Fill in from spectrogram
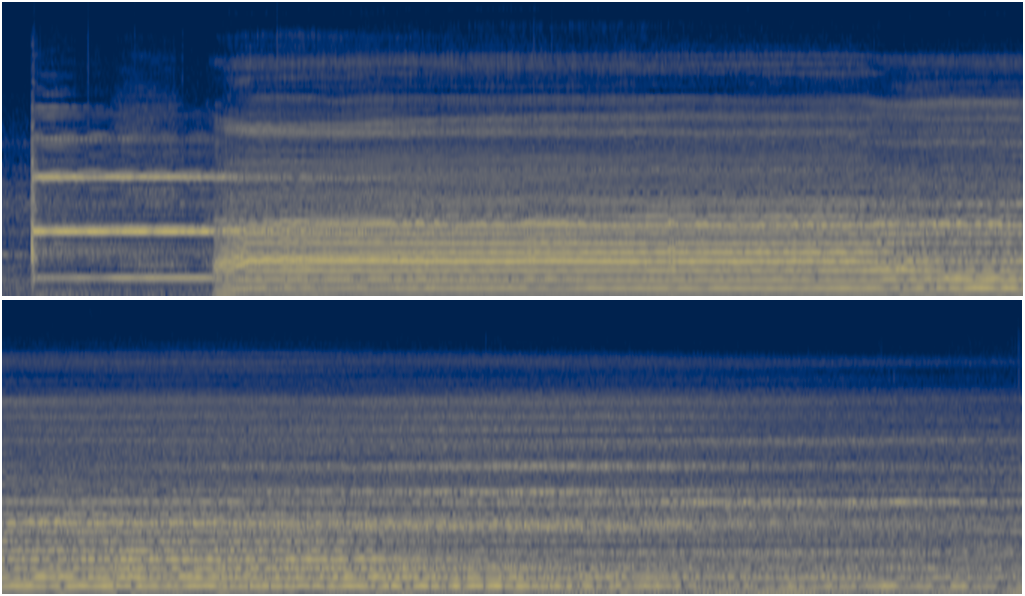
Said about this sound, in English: Chief of these is the syllable Om or Aum, called the pranava or the sound of God, because it involves the whole range of the voice from the back of the throat to the lips. Take the tone from the gong and hum it with me.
